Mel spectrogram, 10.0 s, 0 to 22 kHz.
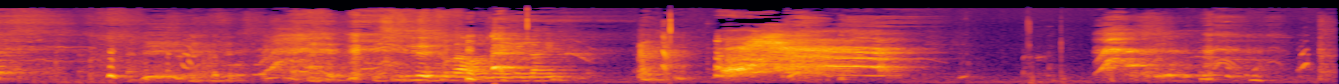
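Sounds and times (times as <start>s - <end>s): people laughing: 0.6s - 5.6s, 8.3s - 10.0s.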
